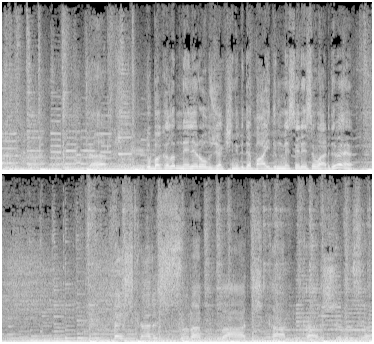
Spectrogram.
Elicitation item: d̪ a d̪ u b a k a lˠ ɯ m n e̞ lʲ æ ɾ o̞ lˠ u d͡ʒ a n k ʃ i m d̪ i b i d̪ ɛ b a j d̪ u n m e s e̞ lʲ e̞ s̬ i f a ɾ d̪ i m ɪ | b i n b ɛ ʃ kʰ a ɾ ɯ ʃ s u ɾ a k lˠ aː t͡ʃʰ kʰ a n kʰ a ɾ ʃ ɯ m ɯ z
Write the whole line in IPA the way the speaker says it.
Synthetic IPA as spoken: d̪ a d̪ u b a k a lˠ ɯ m n e̞ lʲ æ ɾ o̞ lˠ u d͡ʒ a k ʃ i m d̪ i b i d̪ ɛ b a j d̪ ɯ n m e s e̞ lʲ e̞ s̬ i v a ɾ d̪ i m ɪ | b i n b ɛ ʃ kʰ a ɾ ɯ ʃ s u ɾ a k lˠ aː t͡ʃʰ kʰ a n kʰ a ɾ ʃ ɯ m ɯ z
